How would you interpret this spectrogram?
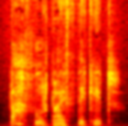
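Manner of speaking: ordinary delivery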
